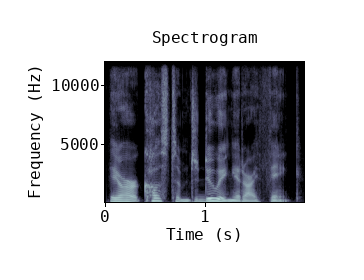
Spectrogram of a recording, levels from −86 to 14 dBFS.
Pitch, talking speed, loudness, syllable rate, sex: 150 Hz, 240 wpm, -17 LUFS, 6.4 syllables/s, female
